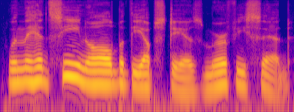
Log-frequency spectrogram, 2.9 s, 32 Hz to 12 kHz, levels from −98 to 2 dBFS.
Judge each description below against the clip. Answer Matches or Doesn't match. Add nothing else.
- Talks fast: Matches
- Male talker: Matches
